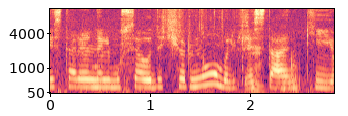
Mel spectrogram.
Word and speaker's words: Chernóbil: de las consecuencias del desastre de chernóbil así se pronuncia si se acentúa tiene que ver con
